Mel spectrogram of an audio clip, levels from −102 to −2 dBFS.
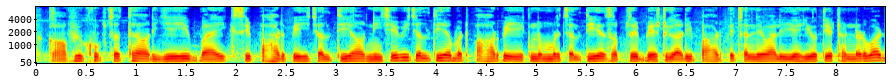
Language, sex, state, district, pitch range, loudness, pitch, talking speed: Angika, male, Bihar, Araria, 115-130 Hz, -16 LUFS, 120 Hz, 240 wpm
